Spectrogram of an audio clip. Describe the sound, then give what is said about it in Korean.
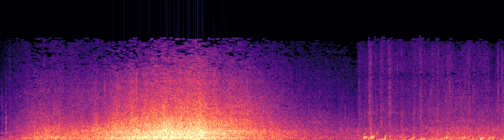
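Ocean waves surge and break on a shore in Hainan, China, a broad rushing wash that swells to a peak and recedes, followed by lighter foamy splashing and fizzing as the water pulls back. No voices. “바닷물에 발도 한번 담가보고요.”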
